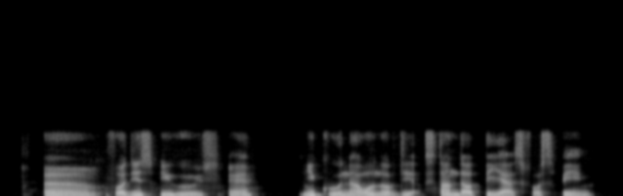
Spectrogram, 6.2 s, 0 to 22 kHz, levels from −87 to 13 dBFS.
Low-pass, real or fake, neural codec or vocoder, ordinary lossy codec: 7.2 kHz; fake; codec, 24 kHz, 1.2 kbps, DualCodec; none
